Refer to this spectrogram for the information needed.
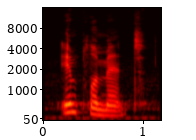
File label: "implement", English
